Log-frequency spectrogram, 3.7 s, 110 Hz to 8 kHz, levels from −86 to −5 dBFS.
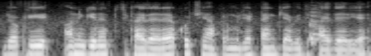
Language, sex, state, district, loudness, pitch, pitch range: Hindi, male, Himachal Pradesh, Shimla, -17 LUFS, 105 Hz, 100-120 Hz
